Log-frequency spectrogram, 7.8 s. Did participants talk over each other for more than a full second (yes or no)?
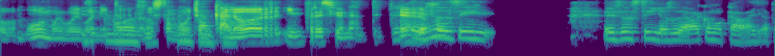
yes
